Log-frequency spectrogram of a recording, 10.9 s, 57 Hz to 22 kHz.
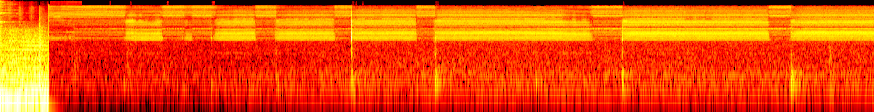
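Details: Logitech Z533 PC speakers idle: thin high whistle and low buzz cutting in and out with faint clicks, from a faulty capacitor, replaced with a 10 nF metallized polypropylene (CBB) capacitor.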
